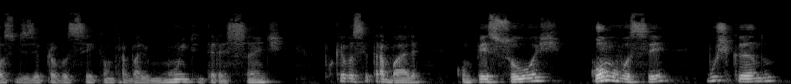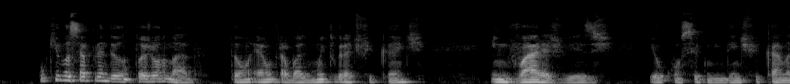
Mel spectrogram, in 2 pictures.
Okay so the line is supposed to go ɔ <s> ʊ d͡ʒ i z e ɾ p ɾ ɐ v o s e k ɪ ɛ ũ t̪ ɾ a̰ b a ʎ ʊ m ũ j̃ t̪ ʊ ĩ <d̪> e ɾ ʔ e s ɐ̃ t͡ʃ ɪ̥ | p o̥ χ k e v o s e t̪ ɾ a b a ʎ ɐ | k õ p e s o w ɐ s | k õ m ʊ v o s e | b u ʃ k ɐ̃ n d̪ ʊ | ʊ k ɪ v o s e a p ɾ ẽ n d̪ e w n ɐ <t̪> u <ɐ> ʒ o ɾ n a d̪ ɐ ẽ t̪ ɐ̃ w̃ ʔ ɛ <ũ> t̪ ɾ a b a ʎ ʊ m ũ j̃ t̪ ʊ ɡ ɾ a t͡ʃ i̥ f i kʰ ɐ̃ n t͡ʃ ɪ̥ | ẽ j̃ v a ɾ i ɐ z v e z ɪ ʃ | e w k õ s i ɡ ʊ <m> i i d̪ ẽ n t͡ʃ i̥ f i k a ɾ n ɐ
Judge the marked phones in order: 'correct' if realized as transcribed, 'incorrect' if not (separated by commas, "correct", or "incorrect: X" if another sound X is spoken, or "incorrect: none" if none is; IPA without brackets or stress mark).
correct, incorrect: t̪, correct, correct, correct, correct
